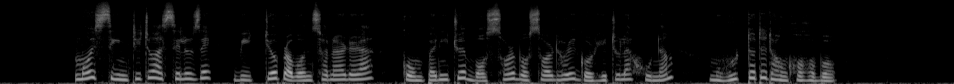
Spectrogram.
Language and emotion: Assamese, fearful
